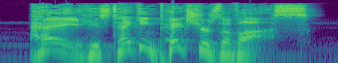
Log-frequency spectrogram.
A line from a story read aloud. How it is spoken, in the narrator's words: we all start yelling at him, mouthing off to him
